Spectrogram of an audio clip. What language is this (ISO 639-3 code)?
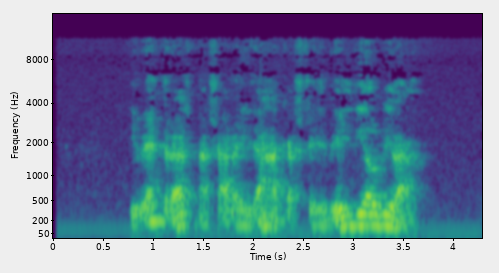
cat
